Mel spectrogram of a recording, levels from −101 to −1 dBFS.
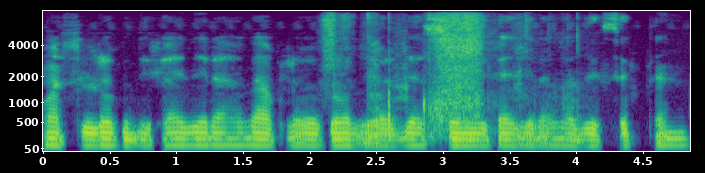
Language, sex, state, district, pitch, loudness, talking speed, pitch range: Hindi, male, Bihar, Araria, 100 Hz, -17 LUFS, 245 wpm, 95-100 Hz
